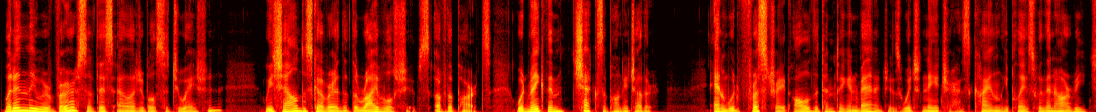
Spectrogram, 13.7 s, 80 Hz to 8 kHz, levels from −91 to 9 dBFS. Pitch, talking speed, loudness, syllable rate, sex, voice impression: 115 Hz, 170 wpm, -22 LUFS, 5.3 syllables/s, male, masculine, adult-like, tensed, clear, fluent, cool, sincere, friendly, reassuring, slightly wild, lively, kind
